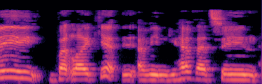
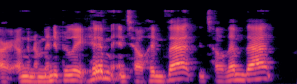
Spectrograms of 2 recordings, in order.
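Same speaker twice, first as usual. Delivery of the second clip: ordinary talk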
